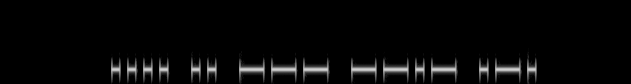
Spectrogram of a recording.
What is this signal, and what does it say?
Morse code, heard as a keyed tone, about 15 wpm, 700 Hz. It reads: HIOQR
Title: Code Groups - 5 Letter:Numbers - 15wpm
